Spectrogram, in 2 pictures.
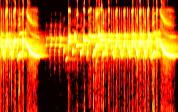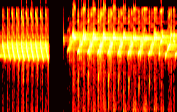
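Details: Rapid tinkling song of a European goldfinch: chattering runs of high notes with descending slurs, broken by a brief silence before a further dense twittering phrase.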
